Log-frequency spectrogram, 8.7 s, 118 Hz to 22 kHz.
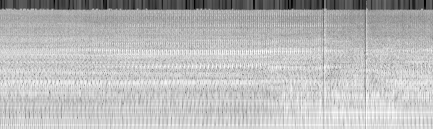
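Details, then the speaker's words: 2004.5 Ram 2500 Cummins diesel idling: sharp, uneven knock two or three times a second over the clatter; heard in reverse when the truck bounces on brake release, goes away at idle; cause undetermined. "Let off the brake, truck bounced back and forth, and you can hear it when it bounced, but you can't hear it at idle. Yeah, it goes away at idle."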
